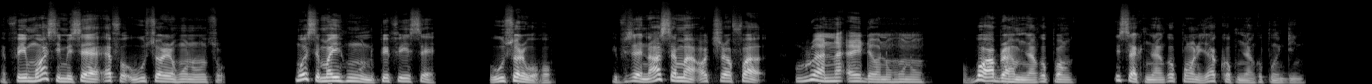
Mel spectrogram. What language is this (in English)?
Akan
